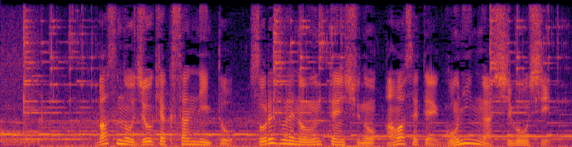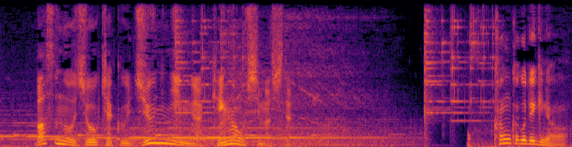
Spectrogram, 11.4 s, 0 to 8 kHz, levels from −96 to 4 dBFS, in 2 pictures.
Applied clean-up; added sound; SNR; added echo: none; Shatter; 17 dB; none.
